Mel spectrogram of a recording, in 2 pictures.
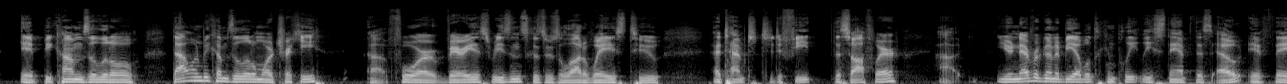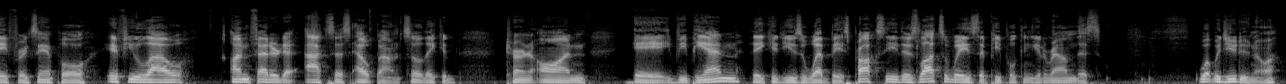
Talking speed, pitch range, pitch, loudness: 180 wpm, 95-115 Hz, 105 Hz, -21 LUFS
